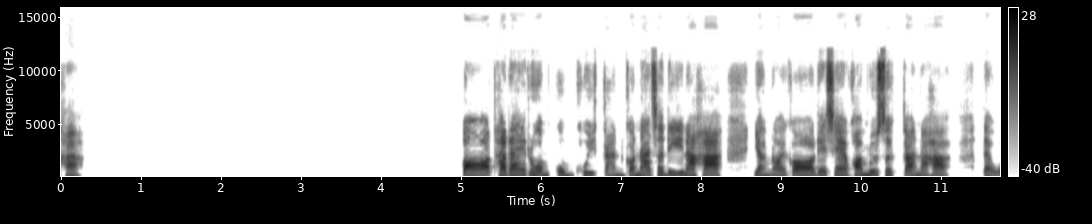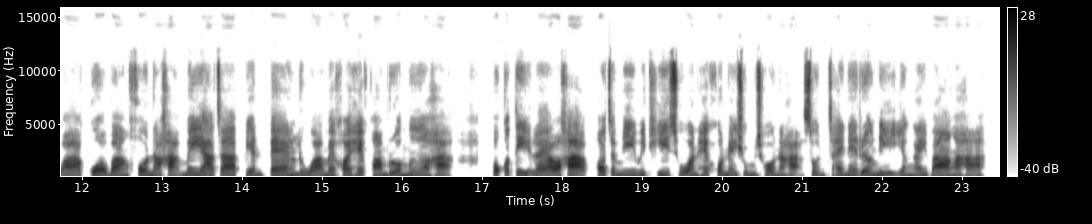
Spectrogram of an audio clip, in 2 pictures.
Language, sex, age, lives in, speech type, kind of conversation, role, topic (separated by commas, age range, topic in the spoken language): Thai, female, 25-29, Thailand, read, expert-assistant, asker, คนบอกว่าพื้นที่ชายฝั่งไทยกำลังจะจมหายไปเร็ว ๆ นี้ เพราะระดับน้ำทะเลสูงขึ้น จริงหรือเปล่า?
